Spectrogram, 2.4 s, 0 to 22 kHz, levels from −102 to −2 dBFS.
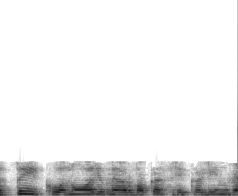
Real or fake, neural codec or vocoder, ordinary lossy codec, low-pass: fake; codec, 16 kHz in and 24 kHz out, 2.2 kbps, FireRedTTS-2 codec; AAC, 16 kbps; 7.2 kHz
